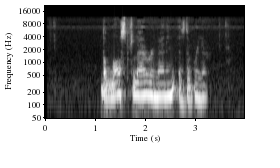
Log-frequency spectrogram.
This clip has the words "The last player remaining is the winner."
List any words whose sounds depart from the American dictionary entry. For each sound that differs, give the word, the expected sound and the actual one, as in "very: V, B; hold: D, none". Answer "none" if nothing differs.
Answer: player: P, F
